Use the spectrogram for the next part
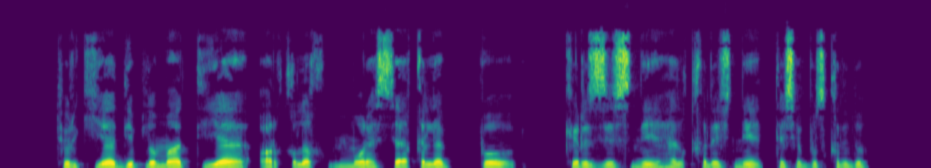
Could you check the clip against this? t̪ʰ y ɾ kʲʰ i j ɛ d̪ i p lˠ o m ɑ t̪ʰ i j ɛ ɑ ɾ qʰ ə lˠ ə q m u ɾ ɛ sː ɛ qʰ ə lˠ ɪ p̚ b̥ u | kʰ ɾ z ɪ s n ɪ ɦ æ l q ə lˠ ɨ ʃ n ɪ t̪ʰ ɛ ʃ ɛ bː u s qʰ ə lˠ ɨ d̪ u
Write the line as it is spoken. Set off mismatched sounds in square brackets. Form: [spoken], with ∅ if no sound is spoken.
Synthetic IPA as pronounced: t̪ʰ y ɾ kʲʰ i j ɛ d̪ i p lˠ o m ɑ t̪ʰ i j ɛ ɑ ɾ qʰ ə lˠ ə q m u ɾ ɛ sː ɛ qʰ ə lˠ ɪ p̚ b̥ u | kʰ ɾ z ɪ s n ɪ ɦ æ l [qʰ] ə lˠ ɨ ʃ n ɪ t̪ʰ ɛ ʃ ɛ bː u s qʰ ə lˠ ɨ d̪ u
